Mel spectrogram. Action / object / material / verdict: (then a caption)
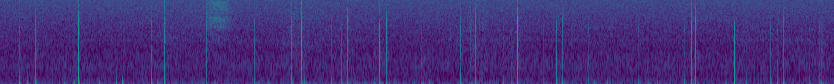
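scrape / glass bottle with glass stopper / glass / none. Fingertips rub and scratch the surface and neck of an empty-looking, hollow clear glass bottle with a heart-shaped glass stopper, held in both hands. Dozens of sharp, dry clicks and scrapes crackle irregularly over a low, soft rumbling hum, with a brief bright hiss near the two-second mark.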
